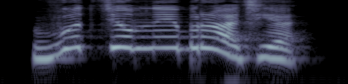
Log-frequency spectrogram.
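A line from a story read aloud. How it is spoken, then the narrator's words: Exclaimed. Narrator (Russian): воскликнул он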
